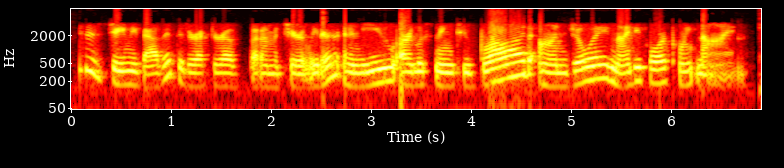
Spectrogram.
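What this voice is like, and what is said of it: American English accent. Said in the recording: “we say in American English ... you say it in your American tongue. ... Can I say it with an American accent?”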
